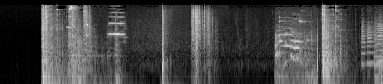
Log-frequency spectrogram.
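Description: Several separate loud thuds and knocks, one with a brief ringing tone, between short silences. Brass-led orchestral theme music starts near the end.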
